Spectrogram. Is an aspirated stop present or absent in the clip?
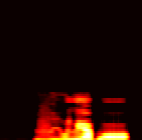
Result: absent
